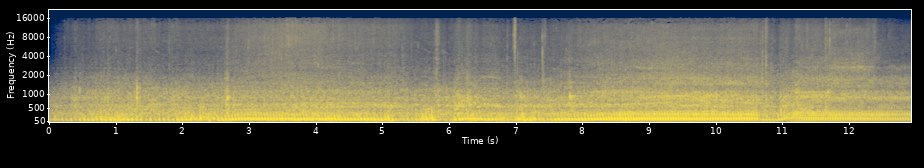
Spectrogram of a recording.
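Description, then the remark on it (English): A small moped engine drones steadily while riding along a mountain route into Sapa town, its pitch rising and dipping slightly, with wind rushing and buffeting the microphone throughout. No one speaks. “A small sign which said "Welcome to Sapa Town" greeted me and my moped as we entered the city on the side mountain route, which was linked to Okwiho.”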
